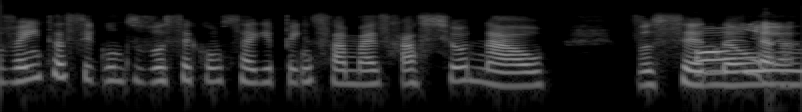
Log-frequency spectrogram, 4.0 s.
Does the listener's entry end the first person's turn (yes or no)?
no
